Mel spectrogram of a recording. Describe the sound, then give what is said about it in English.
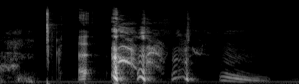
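A loud burst of harsh coughs and throat clearing, several rough hacks in quick succession, trailing off into a low voiced groan. “Had myself a coughing fit.”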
